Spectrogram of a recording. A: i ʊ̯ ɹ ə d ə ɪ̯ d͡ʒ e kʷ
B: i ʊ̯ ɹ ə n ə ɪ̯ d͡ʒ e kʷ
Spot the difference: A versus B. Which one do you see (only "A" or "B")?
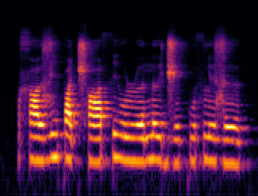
B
